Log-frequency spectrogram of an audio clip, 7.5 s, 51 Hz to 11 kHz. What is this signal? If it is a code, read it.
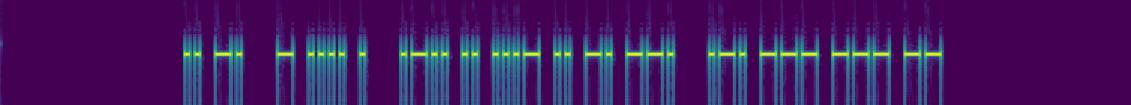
Morse code, heard as a keyed tone, about 34 wpm, 700 Hz. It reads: IN THE LIVING ROOM
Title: Sets of 4 Words 35wpm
